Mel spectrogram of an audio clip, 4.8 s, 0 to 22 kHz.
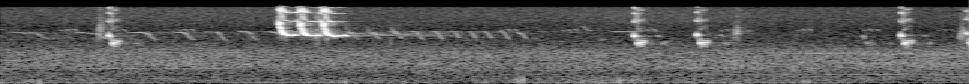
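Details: A male Red-winged Blackbird defending his territory from a perch near a pond, McDowell Grove Forest Preserve, DuPage County, Illinois, 8 June 2015: a bright, ringing burst into a long buzzy trill, with sharp, high chips.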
